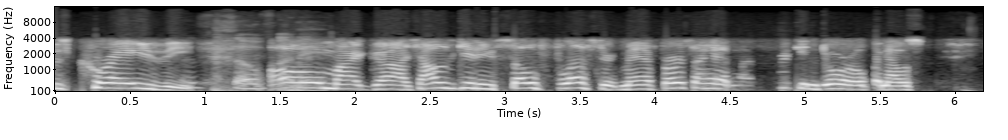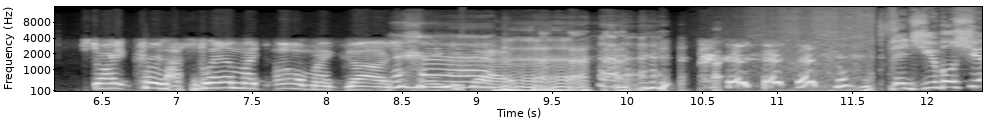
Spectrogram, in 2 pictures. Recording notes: phone prank style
